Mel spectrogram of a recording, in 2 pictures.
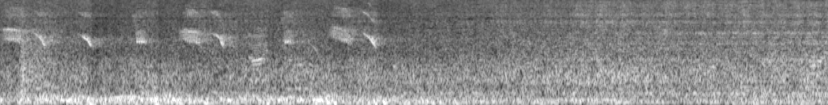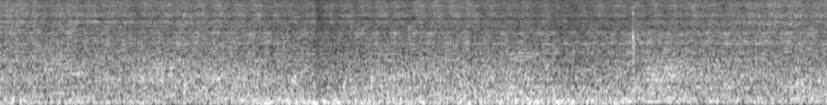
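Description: A bird calling in a quick run of short, high chirps, about four a second, that stops a couple of seconds in, over a steady low rumble.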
